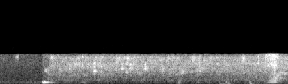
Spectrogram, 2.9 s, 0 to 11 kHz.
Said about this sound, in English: 416, sounds like you're taking a shower.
